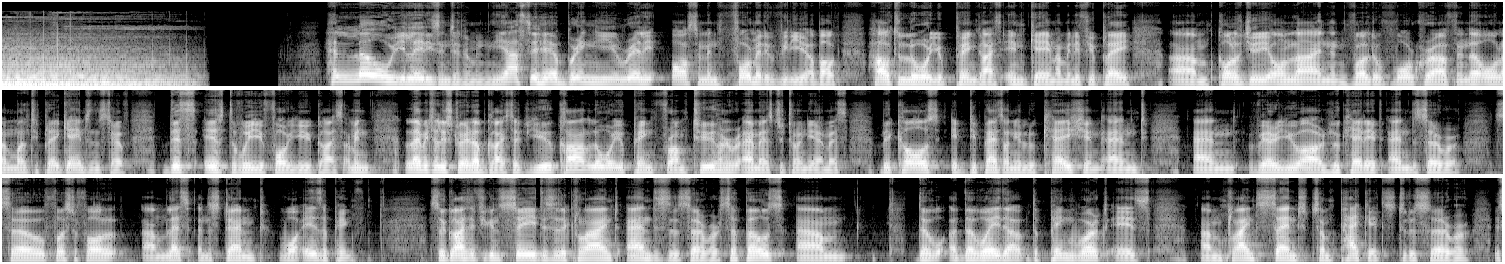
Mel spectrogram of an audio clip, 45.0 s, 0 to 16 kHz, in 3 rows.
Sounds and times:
Speech: 0:03.3 - 0:33.6, 0:34.3 - 0:38.6, 0:39.2 - 0:45.0.

